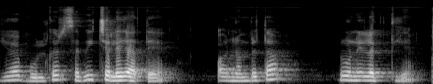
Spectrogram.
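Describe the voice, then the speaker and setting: A woman's voice: lowish voice, unhurried, gravelly, mellow, faint music behind. A woman narrating a scripted bedtime moral story.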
